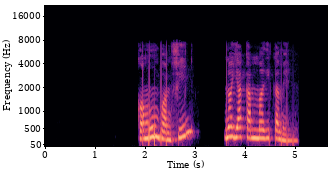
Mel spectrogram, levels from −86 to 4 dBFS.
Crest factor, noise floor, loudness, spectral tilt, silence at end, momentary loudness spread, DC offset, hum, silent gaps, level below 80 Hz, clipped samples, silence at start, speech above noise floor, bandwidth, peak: 14 dB; -85 dBFS; -15 LUFS; -7 dB/octave; 0.6 s; 13 LU; under 0.1%; none; 3.48-3.57 s; -48 dBFS; under 0.1%; 1.85 s; 71 dB; 7.8 kHz; -2 dBFS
